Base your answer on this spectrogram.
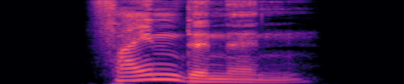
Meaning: plural of Feindin
- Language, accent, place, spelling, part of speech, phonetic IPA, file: German, Germany, Berlin, Feindinnen, noun, [ˈfaɪ̯ndɪnən], De-Feindinnen.ogg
